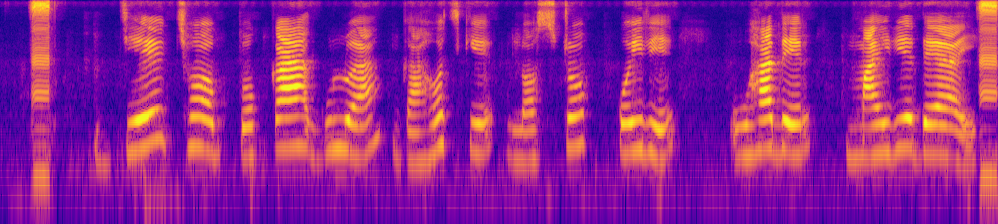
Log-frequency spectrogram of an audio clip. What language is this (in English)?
Bangla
